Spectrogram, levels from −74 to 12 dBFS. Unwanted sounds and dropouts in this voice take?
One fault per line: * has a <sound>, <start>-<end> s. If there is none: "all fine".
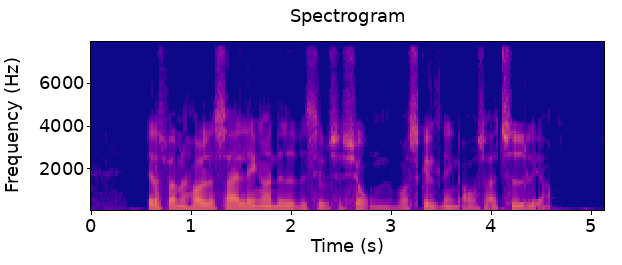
all fine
